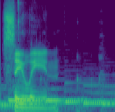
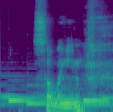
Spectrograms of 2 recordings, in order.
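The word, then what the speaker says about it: Céline: saline Seline Seline yeah saline is a medical thing there there's a character named saline and engage you're kidding yeah it's spelled the same except as an accent over the e oh my gosh so like in my brain I keep reading as saline because I'm so used to that being the name of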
